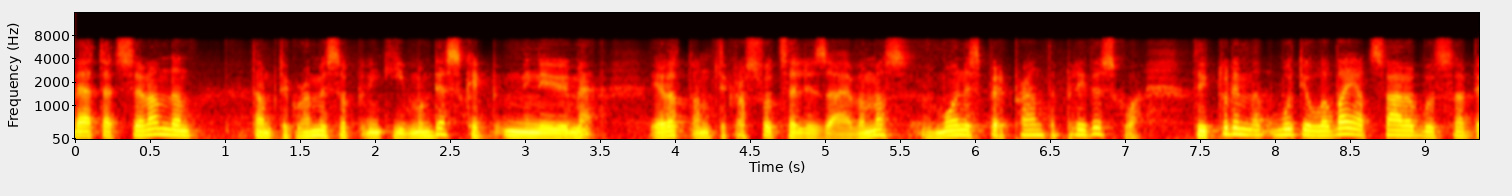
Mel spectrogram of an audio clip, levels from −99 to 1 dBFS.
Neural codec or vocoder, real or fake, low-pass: codec, 16 kHz, 0.5 kbps, X-Codec, HuBERT features, trained on LibriSpeech; fake; 7.2 kHz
